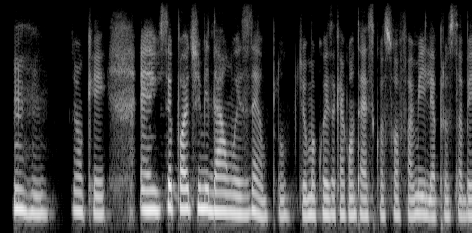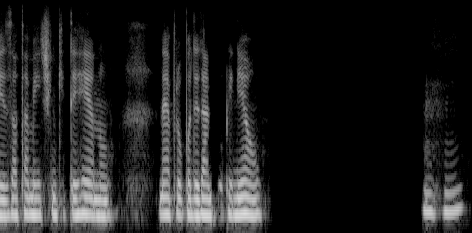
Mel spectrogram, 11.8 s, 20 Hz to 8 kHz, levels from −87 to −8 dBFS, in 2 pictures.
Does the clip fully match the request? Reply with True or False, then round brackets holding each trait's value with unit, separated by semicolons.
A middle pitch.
True (175 Hz)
